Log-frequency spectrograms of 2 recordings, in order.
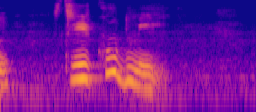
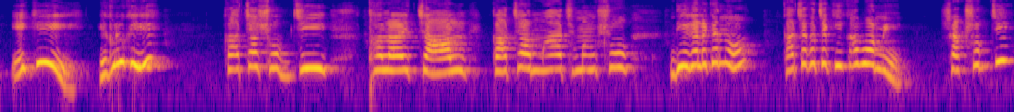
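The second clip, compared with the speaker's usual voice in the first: shocked outcry; 8 semitones higher than usual. Acted. Husband shocked at raw food.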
